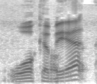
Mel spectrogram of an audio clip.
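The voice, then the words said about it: Fake Australian accent. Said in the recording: “in a really Australian, a fake Australian accent.”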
